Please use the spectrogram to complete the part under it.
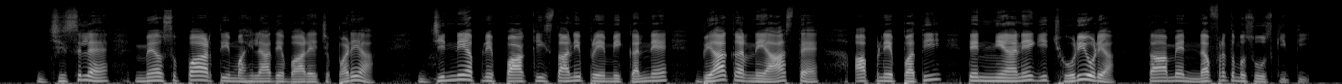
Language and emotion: Dogri, disgusted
